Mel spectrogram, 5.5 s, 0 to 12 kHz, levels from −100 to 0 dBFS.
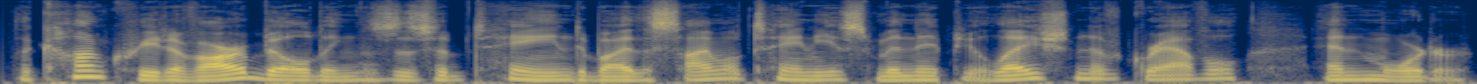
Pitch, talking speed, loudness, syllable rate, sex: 130 Hz, 160 wpm, -22 LUFS, 5.6 syllables/s, male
